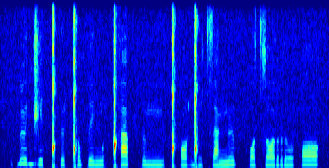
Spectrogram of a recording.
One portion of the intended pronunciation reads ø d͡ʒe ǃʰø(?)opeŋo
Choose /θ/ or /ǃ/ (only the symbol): ǃ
